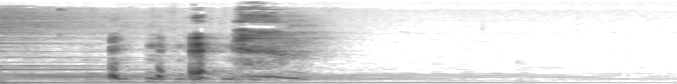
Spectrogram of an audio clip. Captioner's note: laughs off camera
